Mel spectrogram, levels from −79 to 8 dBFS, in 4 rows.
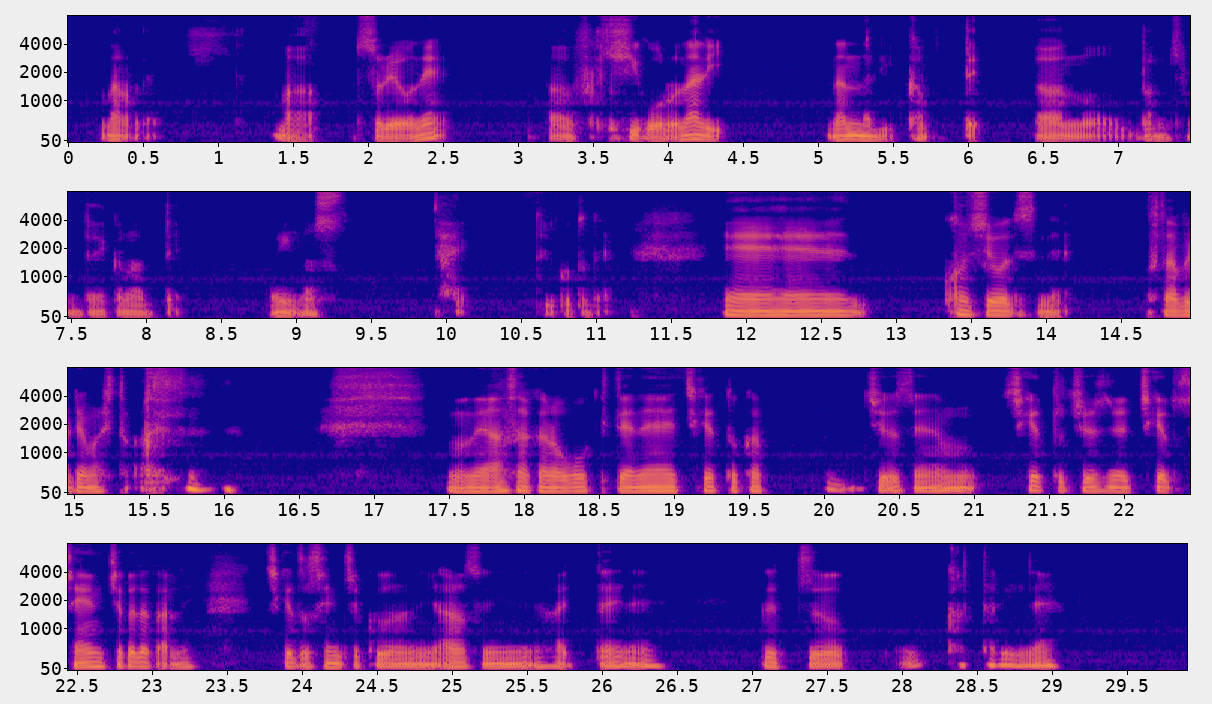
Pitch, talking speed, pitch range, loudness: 105 Hz, 235 characters per minute, 95-125 Hz, -23 LUFS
